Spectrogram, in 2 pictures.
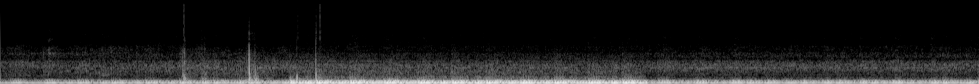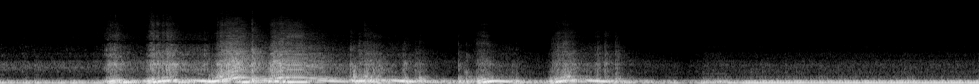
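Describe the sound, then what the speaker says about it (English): A 1989 Honda Goldwing GL1500 custom motorcycle engine idles with a deep rumble, then revs several times in quick bursts that rise and fall before settling back to idle. "I'm gonna put the phone down and do a couple revs"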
